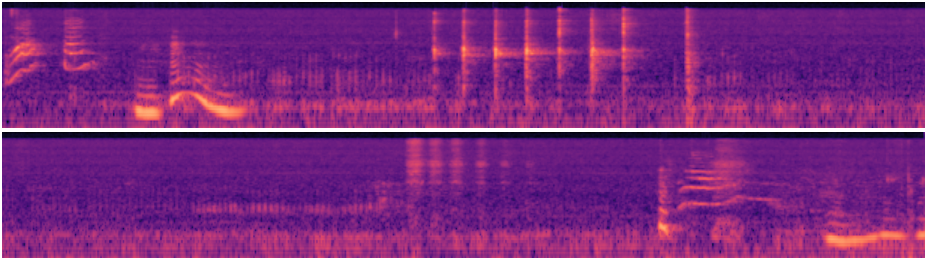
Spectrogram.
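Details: Three-month-old Ragdoll kitten kneading and suckling after coming when called indoors. Short wavering meows open and close the stretch, with a run of sharp clicking sounds and soft background noise between them.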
